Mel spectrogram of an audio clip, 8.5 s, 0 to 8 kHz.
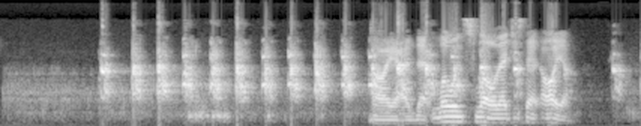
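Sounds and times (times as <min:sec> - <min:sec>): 
Gould's wild turkey hen yelping aggressively in Arizona: 0:01.3 - 0:07.1, 0:08.1 - 0:08.5
speech: 0:05.1 - 0:07.7.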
